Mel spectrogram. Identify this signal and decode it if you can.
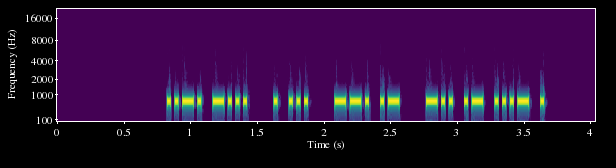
Morse code, heard as a keyed tone, about 44 wpm, 700 Hz. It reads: FB ES GA DAVE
